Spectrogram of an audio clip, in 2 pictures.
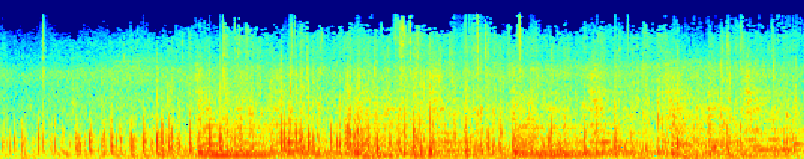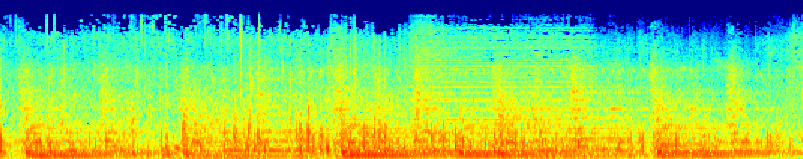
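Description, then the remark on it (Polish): Horse hooves clip-clop steadily and continuously, fairly loud, over a dense background with a low droning tone that swells and fades every couple of seconds. “Teraz już może mniej, ale kiedyś, jak się tu przeprowadziłem, często bywałem tu e, świtem albo w nocy to ten szum, ten wiatr, to wszystko, ten ten, ten koni, to się po prostu słyszy. On tu jest cały czas.”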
